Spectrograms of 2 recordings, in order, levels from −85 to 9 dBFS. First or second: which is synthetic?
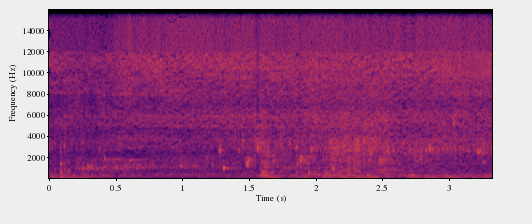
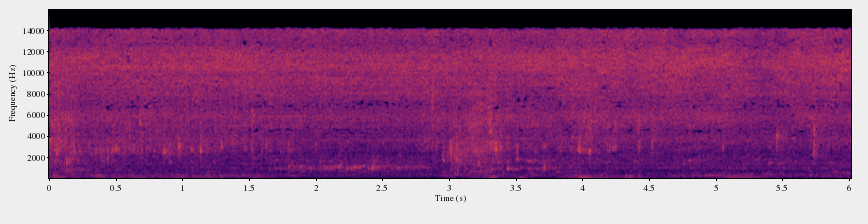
first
